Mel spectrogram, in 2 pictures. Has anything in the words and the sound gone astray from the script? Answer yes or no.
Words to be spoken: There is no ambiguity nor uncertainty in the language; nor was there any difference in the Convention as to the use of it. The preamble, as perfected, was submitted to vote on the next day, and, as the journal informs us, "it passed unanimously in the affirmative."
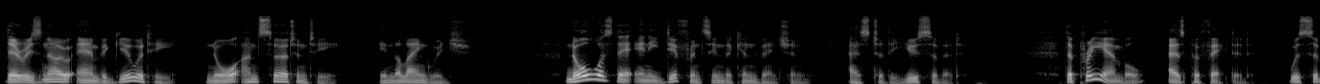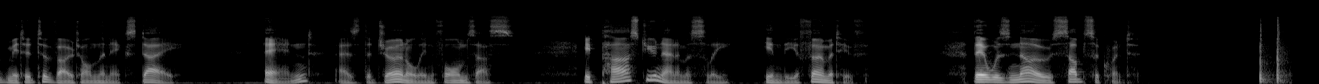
yes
